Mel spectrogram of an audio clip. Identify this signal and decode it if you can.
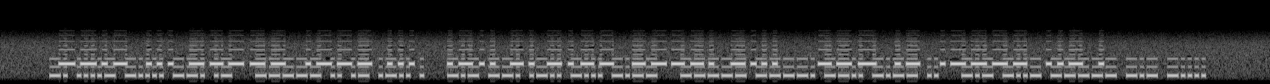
Morse code, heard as two keyed tones. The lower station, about 35 wpm, 410 Hz: N46GA 0IALE KGLBY 09ZYI KX0K6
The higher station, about 22 wpm, 970 Hz: QS0JS LNY9B OA1UE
